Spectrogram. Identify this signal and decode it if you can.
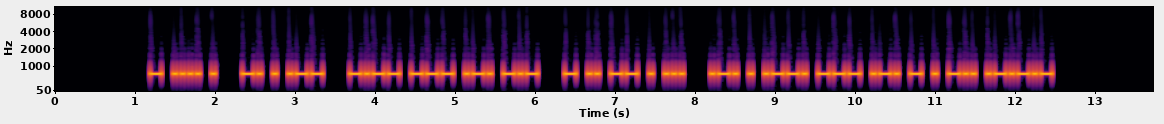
Morse code, heard as a keyed tone, about 25 wpm, 700 Hz. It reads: THE NEW YORK TIMES REPORTED.
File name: practice / 25wpm / Sentences with 3-Word Phrases - 25wpm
